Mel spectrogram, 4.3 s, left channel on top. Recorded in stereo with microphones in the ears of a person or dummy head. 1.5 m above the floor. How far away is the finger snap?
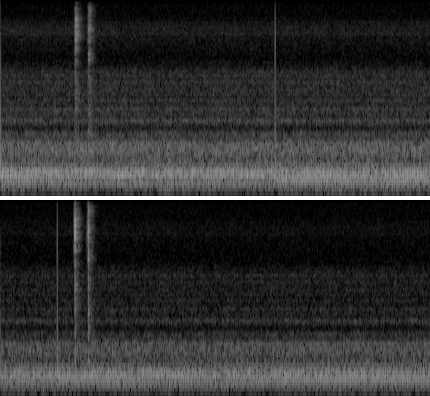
About 0.6 m.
